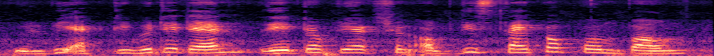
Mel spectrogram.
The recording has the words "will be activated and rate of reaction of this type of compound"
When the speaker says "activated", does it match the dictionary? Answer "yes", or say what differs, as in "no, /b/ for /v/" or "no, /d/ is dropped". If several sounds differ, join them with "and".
no, /b/ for /v/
